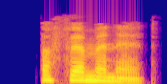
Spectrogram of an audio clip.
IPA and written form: iːˈfɛmɪnət (effeminate)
